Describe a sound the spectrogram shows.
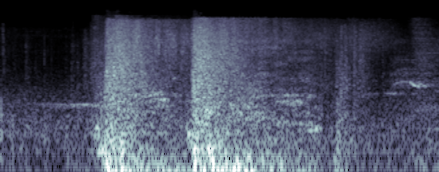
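A heavy blow lands with a loud crash and rumble.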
